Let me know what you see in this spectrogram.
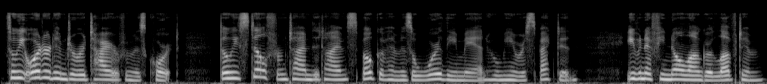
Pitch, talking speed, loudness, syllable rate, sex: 225 Hz, 260 wpm, -20 LUFS, 6.5 syllables/s, female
